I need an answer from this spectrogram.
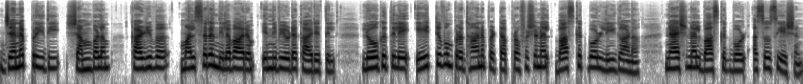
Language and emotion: Malayalam, neutral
